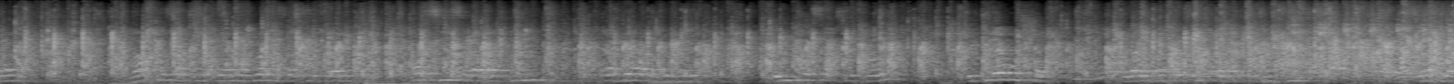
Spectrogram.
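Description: A small band of saxophones, trombones and electric guitar plays a lively tune in an echoing hall.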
